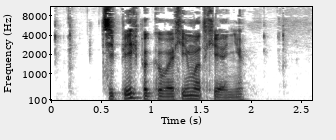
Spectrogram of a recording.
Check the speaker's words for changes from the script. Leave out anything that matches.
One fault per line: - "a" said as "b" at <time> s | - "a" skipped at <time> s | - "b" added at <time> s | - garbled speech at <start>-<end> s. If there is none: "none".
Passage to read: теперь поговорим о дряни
none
